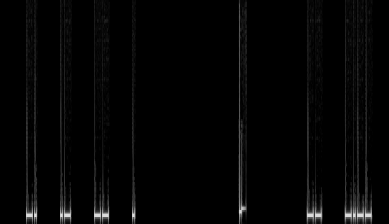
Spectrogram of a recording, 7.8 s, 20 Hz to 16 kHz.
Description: Morse code, heard as a keyed tone, about 30 wpm, spaced as for 14 wpm, 700 Hz. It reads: NAME MY
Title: 4x Character Spacing - Top 200 Words - 30wpm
